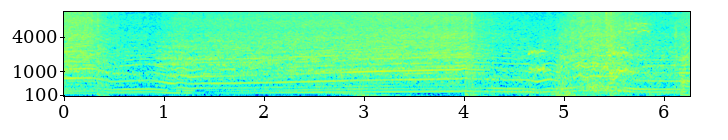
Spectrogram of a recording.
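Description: Autarch supercar in GTA 5, its engine holding a loud, continuous high rev while the tyres squeal and skid through several shifts in pitch, with no talk over it.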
